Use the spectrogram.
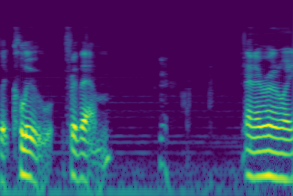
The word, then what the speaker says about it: Clue: Oh shit, are we playing Cluedo?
